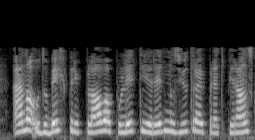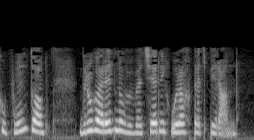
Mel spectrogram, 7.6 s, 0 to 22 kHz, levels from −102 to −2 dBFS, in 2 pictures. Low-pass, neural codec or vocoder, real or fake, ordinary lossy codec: 5.4 kHz; none; real; MP3, 24 kbps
